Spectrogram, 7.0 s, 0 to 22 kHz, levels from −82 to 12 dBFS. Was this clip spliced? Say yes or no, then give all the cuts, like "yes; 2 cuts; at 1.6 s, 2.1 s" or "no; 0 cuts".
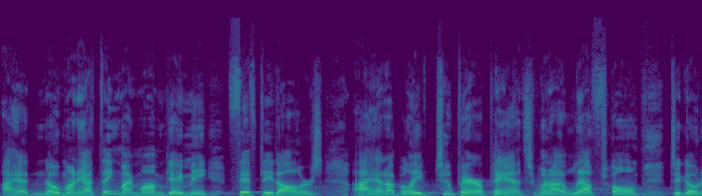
no; 0 cuts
